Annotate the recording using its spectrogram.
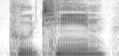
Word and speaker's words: poutine: Or as some people who don't know that French Canadian pronunciation, poutine, which is fries with brown gravy and cheese curds.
